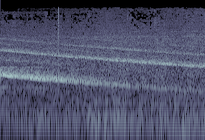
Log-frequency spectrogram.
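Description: A siren-like wail gliding slowly and steadily down in pitch, over a low rumble.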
